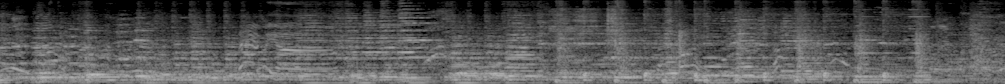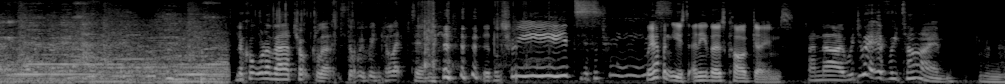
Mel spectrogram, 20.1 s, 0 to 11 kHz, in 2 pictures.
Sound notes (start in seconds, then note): 0.0 laughing; 0.2 bright music; 4.5 bright music; 14.4 laughing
